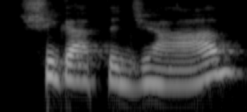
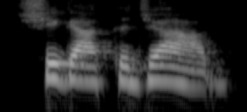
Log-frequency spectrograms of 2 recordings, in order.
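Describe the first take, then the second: First: The pitch rises at the end. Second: The pitch falls at the end. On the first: It is a question. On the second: It is a statement of fact.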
